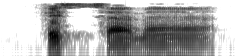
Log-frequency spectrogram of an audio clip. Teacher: في السماء وقف حمزة وهشام بإبدال الهمزة ألفا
